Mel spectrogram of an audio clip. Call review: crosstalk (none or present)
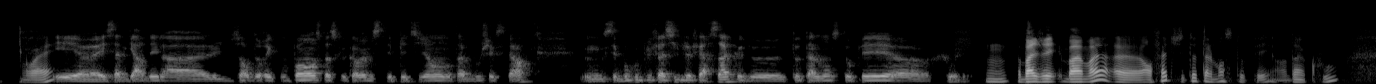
none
